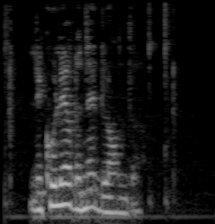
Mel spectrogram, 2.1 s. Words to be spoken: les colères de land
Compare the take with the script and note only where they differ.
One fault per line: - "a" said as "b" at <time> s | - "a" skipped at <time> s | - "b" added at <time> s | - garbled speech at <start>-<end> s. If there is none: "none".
- "ned" added at 0.8 s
